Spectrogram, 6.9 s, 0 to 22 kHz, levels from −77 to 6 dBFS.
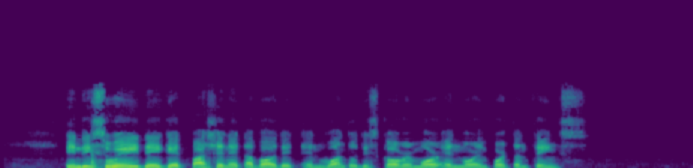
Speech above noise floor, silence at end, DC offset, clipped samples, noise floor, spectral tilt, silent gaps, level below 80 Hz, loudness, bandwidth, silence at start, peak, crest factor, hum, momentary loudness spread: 56 dB; 1.2 s; under 0.1%; under 0.1%; -71 dBFS; -6 dB/octave; none; -52 dBFS; -16 LUFS; 11 kHz; 0.65 s; -2 dBFS; 16 dB; none; 10 LU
